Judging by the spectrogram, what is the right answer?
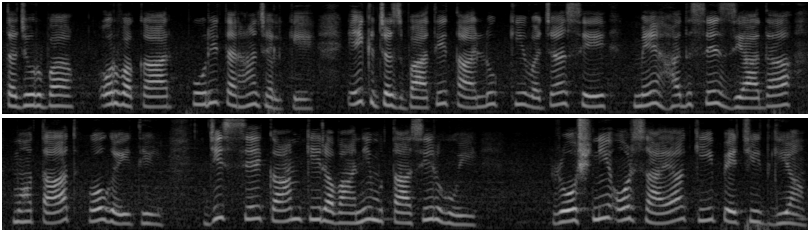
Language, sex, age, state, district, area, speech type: Urdu, female, 18-30, Delhi, New Delhi, urban, spontaneous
